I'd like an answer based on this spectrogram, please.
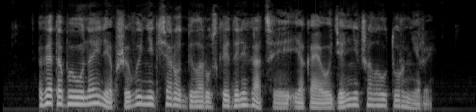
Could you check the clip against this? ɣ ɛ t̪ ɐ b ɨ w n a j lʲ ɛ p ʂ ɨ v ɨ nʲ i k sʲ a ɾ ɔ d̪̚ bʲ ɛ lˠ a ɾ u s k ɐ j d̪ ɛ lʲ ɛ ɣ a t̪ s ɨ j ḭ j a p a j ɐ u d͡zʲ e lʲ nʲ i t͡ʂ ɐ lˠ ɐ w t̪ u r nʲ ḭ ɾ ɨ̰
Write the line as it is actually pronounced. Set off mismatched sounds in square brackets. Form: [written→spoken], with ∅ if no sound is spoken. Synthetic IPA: ɣ ɛ t̪ ɐ b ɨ w n a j lʲ ɛ p ʂ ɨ v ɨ nʲ i k sʲ a ɾ ɔ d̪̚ bʲ ɛ lˠ a ɾ u s k ɐ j d̪ ɛ lʲ ɛ ɣ a t̪ s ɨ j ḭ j a [p→k] a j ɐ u d͡zʲ e lʲ nʲ i t͡ʂ ɐ lˠ ɐ w t̪ u r nʲ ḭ ɾ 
